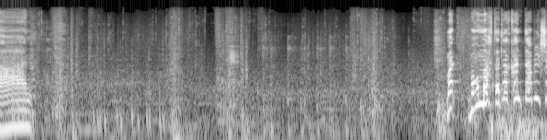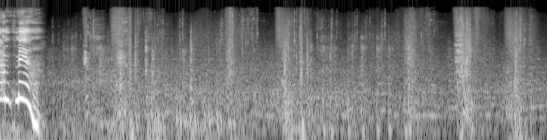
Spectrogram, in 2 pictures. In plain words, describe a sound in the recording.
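Hands grab and scrape along a metal wall.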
